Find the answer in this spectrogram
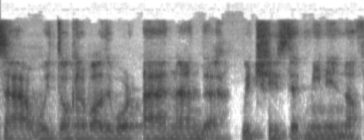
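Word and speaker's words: आनन्द: Have to be careful to pronounce Ananda for those who are hearing this. Is Ananda. Right. Because you say Ananda is misery, and you don't want to invoke misery. So the pronunciation of the Ananda is important to put it out because that's joy.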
